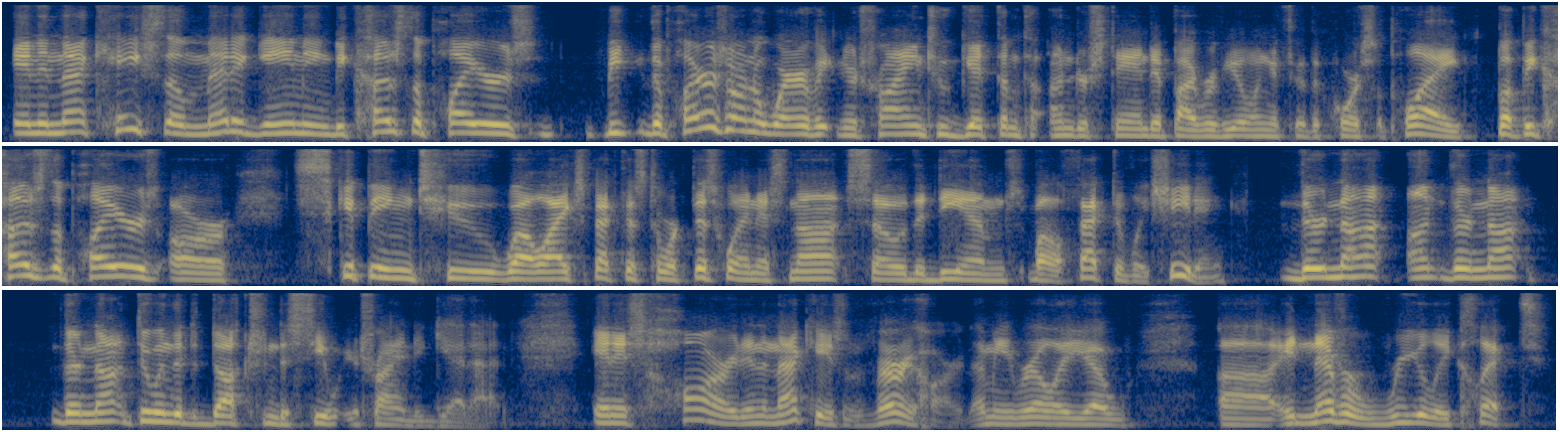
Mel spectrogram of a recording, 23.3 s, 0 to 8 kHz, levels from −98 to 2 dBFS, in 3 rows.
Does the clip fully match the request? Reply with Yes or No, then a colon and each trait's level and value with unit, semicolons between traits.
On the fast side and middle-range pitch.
Yes: fast, 245 wpm; medium, 170 Hz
